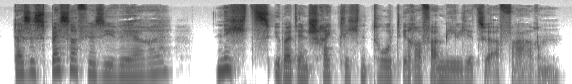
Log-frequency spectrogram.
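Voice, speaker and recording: A slow-spoken, sorrowful village confectioner woman. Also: on the low side, a little mellow, heavily acted. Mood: remorseful, pleading. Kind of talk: dramatic monologue in a German radio play.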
